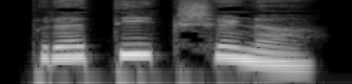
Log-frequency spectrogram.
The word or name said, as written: ಪ್ರಾದಕ್ಷಿಣ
